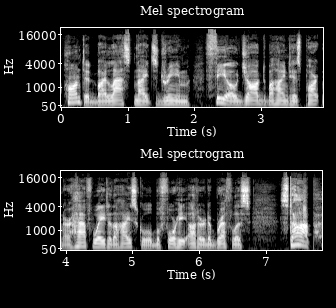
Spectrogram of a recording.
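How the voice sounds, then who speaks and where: Audiobook reader: male, mid-pitched voice, expressive scripted narration of children's fiction, dry studio-like sound. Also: unhurried, hardly any pauses, dry recording.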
